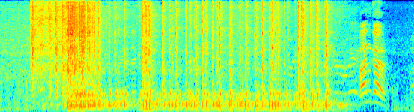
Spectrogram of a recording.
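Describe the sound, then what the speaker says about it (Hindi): A Nissan Sunny, with an engine just swapped and a no-start fault, cranks on its starter motor in loud, rapid clattering bursts for several seconds, then stops and a voice follows. "अब ये लगाया है तो आपको सेल्फ मार के दिखाते हैं"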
